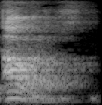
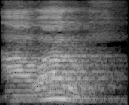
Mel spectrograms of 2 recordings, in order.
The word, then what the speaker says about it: avaros: No se dice ávaros, porque no lleva acento en la A, sino es avaros.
